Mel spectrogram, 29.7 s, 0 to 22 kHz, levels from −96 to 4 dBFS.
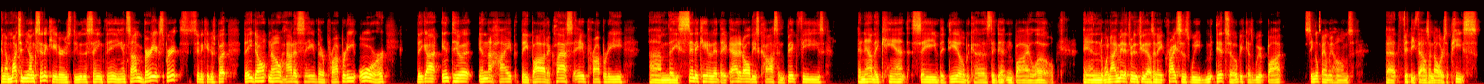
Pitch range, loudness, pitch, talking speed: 115-140 Hz, -21 LUFS, 125 Hz, 170 wpm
